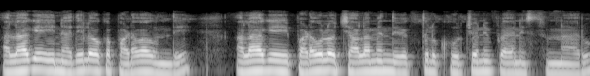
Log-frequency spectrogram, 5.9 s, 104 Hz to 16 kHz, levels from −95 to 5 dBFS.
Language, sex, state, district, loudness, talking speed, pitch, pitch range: Telugu, male, Telangana, Adilabad, -15 LUFS, 130 wpm, 140 Hz, 130-145 Hz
